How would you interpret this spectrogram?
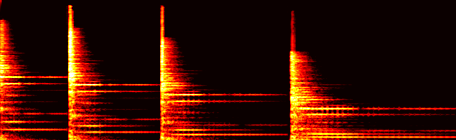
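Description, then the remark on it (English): Sir Lancelot's spear strikes a copper basin four times at uneven intervals, each loud clang ringing on with a long, humming metallic decay that overlaps the next hit. Nobody speaks. “And Lancelot's spear came down hard on the copper basin, again and again, and many great clangs rang out over the area that would one day be Castlefield.”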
